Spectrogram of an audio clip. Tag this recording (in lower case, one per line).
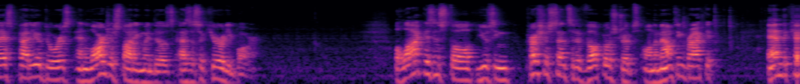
speech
